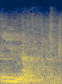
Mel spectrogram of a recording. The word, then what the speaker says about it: Enon: There's a place known as Enon, or some pronounce it Enon. However you want to say it, it's the same spelling, same understanding.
